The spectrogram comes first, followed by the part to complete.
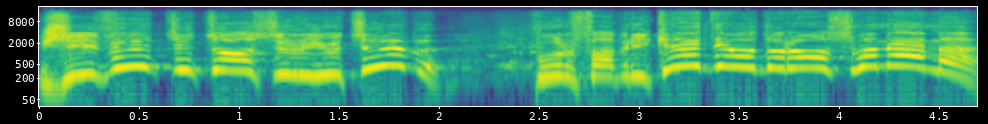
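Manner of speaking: very high, slow, put-on Russian accent. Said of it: "(Accent russe)".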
